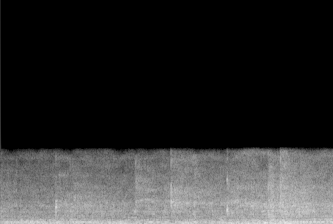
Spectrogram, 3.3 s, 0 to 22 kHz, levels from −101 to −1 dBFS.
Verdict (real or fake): fake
